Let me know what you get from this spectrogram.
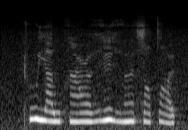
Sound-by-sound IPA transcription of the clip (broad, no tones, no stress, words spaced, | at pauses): ʈʰujawhãʕø ɦẽ ɦə̃sutˤø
